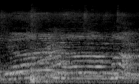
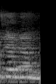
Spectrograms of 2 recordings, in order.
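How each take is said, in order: First: A full vowel separates the n and m sounds. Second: The n joins straight onto the m sound. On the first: "અત્યારે શું કહેવાય છે કે જનમ" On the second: "આને જન્મ બોલાશે"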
